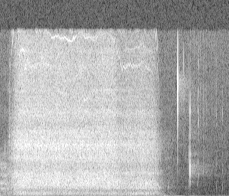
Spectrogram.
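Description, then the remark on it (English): A single slow, deep breath drawn in during a breathing exercise, a steady airy rush lasting about a second and a half, then near silence with a couple of faint clicks. “Let's go all together. In for four.”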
